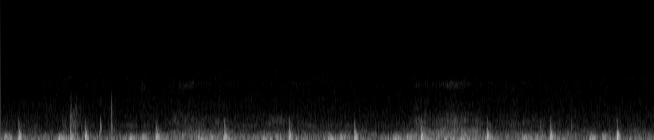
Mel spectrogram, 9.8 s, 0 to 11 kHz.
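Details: Heartbeat of a 35-year-old male relaxing on a couch, recorded over the mitral (bicuspid) valve area: steady low thumps about 60 a minute, normal heart sounds.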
